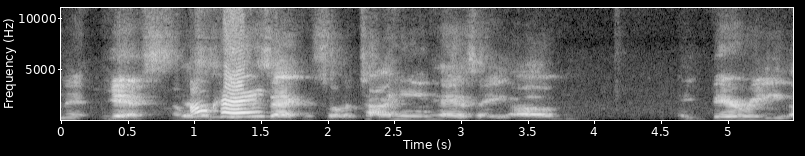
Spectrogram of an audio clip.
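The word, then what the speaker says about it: Tajín: Well, it's it's it's pronounced Taheen, but it's but it's T A J I.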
